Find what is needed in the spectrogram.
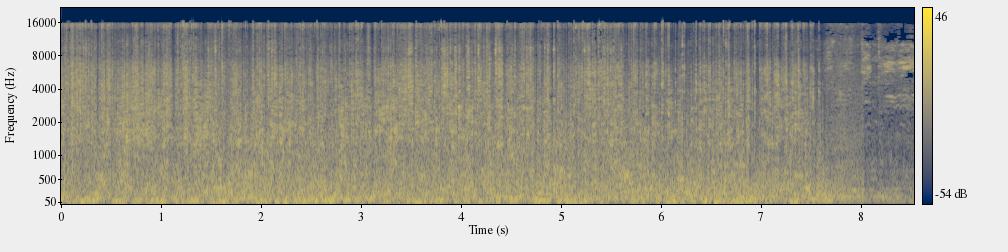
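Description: Car driving along a road, heard from inside the moving car: steady engine, tyre and wind noise that drops away near the end.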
